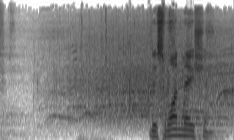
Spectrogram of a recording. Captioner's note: applause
